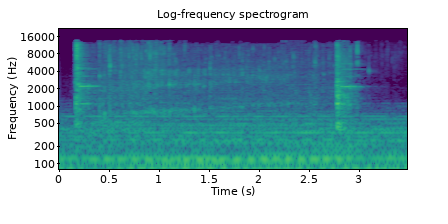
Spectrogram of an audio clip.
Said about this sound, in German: Wasser. Wasserration Nachmittag, Kommander Brandes, 0,2 Liter.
